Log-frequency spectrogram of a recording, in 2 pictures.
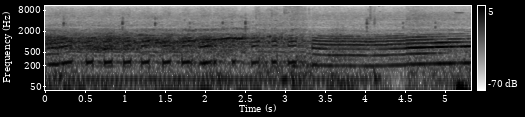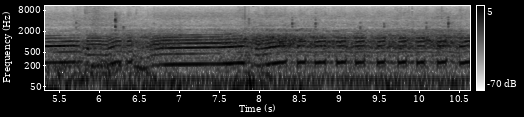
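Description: Tyres squeal as a car drifts through bends.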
